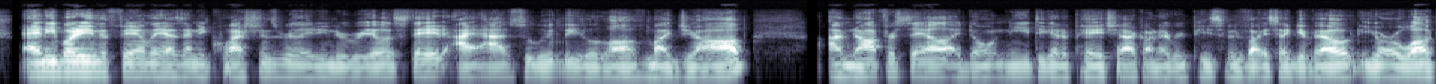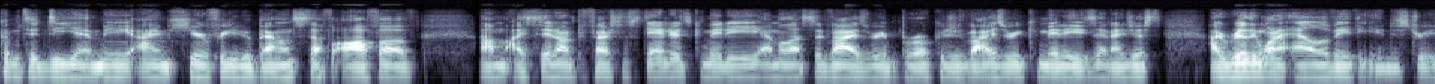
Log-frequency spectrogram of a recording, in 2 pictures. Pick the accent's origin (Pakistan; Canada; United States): Canada; I'm Canadian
